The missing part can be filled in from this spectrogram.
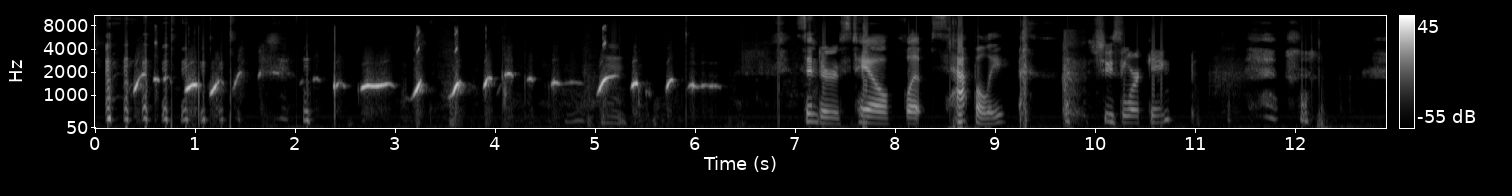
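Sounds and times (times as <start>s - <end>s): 
person whistling a tune while washing dishes: 0.3s - 6.3s
speech: 7.1s - 9.2s, 10.0s - 10.8s.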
